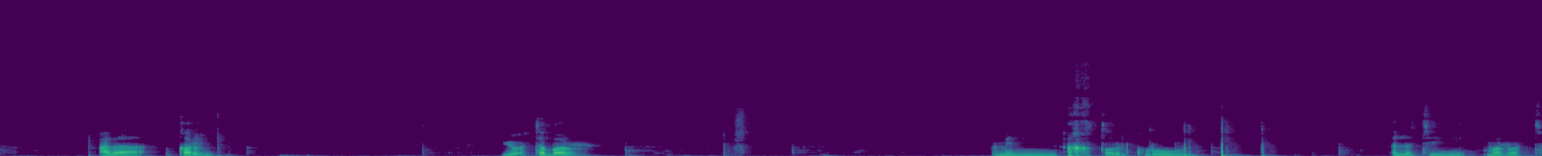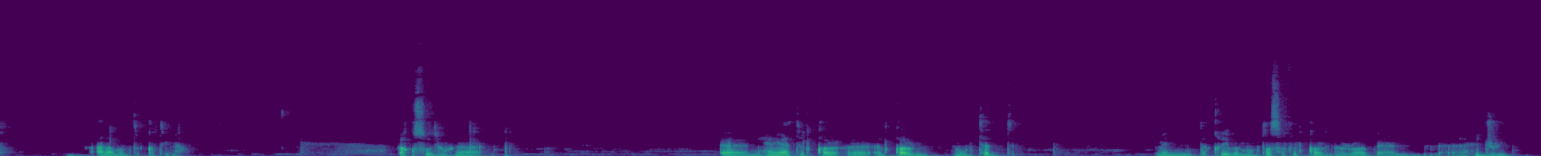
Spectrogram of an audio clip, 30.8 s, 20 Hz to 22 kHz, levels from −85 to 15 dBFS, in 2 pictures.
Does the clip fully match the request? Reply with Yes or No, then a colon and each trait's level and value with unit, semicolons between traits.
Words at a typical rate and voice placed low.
No: slow, 40 wpm; very low, 95 Hz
